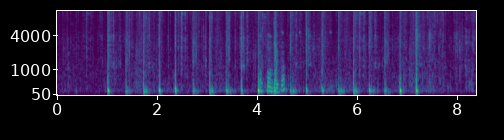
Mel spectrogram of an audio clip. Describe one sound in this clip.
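Footsteps crunch on gravel at a steady walking pace.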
